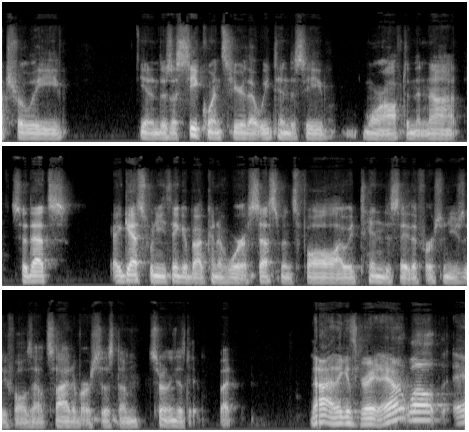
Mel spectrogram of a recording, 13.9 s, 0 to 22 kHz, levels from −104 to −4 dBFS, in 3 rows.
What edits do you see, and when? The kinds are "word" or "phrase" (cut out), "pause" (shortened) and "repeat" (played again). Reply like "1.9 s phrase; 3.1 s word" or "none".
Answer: 4.7 s pause; 5.7 s word; 10.7 s pause; 11.1 s word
